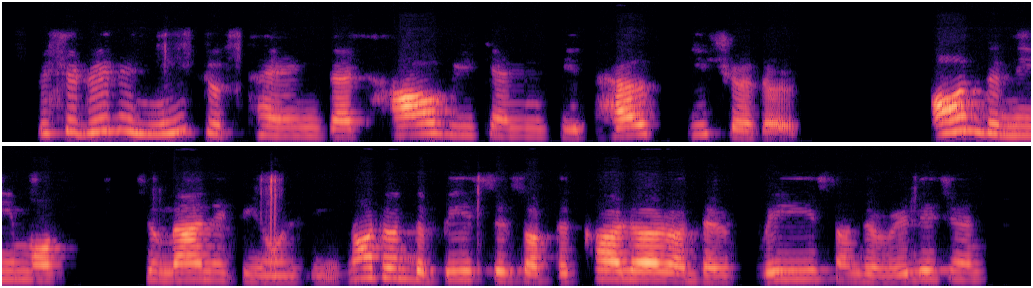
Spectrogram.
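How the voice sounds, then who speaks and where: Speaking with a non-native accent at a moderate pace, a woman uses a fairly high pitch with ordinary variation, in a dry, close sound with no echo. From Pakistan. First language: not English. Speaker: psychology professor. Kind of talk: video interview. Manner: halting.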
